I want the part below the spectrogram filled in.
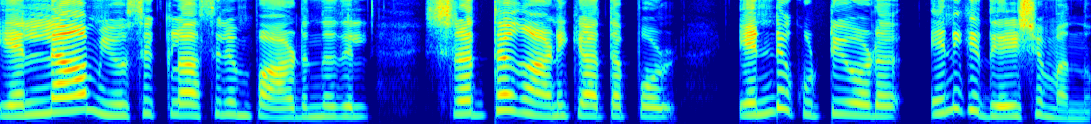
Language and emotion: Malayalam, angry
